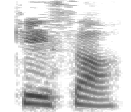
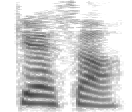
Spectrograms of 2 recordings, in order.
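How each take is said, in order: First: कैसा with narrow e, "kesaa"; mispronounced. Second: Said in the usual way. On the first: Shown as a demonstration. Teacher showing an e error, mispronounced with narrow e. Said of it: "अशुद्ध". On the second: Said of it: "शुद्ध".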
